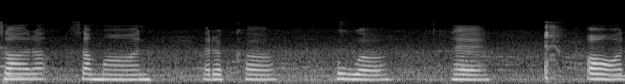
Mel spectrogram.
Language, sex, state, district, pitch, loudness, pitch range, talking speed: Hindi, female, Punjab, Pathankot, 230 Hz, -18 LUFS, 225-245 Hz, 55 wpm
